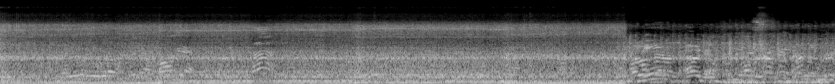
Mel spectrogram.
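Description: Steady engine and road rumble of a moving bus, heard from inside the cabin, with passengers' voices in the background. The rumble drops away about six seconds in as the bus pulls up, leaving the voices plain.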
